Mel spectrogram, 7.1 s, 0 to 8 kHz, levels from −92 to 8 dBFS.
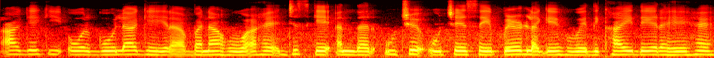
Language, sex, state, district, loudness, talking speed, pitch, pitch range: Hindi, female, Jharkhand, Sahebganj, -13 LUFS, 170 wpm, 185 Hz, 180-190 Hz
